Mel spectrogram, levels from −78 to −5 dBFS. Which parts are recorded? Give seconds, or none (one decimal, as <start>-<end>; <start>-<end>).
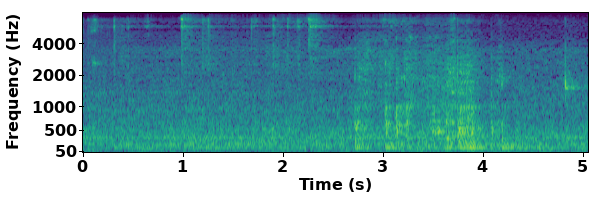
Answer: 3.1-5.1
